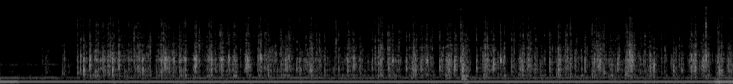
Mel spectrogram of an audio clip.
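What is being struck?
Plastic computer keyboard.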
